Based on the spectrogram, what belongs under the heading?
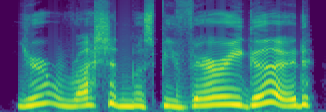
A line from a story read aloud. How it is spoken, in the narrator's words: he laughed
